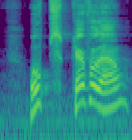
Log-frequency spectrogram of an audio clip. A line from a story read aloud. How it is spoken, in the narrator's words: laughing loudly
